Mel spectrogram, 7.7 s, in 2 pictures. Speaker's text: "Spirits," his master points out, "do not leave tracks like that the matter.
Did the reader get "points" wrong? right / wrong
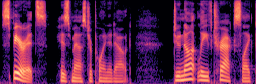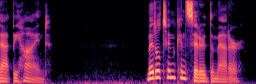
wrong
